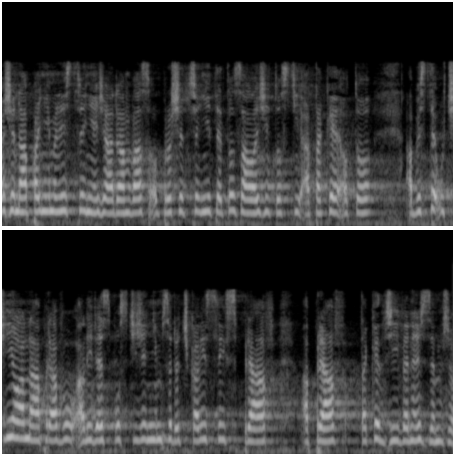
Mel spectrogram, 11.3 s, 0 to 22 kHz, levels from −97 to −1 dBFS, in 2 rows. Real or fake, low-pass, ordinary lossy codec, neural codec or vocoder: fake; 7.2 kHz; MP3, 48 kbps; codec, 16 kHz, 16 kbps, FreqCodec, smaller model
